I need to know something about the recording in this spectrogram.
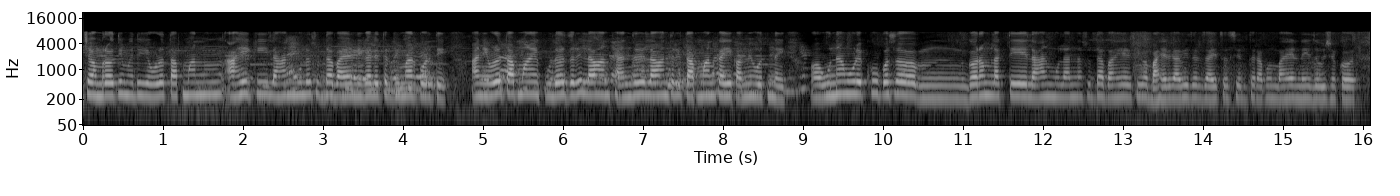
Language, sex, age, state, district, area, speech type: Marathi, female, 30-45, Maharashtra, Amravati, urban, spontaneous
